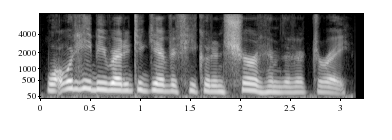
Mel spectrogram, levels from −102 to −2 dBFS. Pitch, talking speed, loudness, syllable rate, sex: 175 Hz, 260 wpm, -18 LUFS, 6.3 syllables/s, female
